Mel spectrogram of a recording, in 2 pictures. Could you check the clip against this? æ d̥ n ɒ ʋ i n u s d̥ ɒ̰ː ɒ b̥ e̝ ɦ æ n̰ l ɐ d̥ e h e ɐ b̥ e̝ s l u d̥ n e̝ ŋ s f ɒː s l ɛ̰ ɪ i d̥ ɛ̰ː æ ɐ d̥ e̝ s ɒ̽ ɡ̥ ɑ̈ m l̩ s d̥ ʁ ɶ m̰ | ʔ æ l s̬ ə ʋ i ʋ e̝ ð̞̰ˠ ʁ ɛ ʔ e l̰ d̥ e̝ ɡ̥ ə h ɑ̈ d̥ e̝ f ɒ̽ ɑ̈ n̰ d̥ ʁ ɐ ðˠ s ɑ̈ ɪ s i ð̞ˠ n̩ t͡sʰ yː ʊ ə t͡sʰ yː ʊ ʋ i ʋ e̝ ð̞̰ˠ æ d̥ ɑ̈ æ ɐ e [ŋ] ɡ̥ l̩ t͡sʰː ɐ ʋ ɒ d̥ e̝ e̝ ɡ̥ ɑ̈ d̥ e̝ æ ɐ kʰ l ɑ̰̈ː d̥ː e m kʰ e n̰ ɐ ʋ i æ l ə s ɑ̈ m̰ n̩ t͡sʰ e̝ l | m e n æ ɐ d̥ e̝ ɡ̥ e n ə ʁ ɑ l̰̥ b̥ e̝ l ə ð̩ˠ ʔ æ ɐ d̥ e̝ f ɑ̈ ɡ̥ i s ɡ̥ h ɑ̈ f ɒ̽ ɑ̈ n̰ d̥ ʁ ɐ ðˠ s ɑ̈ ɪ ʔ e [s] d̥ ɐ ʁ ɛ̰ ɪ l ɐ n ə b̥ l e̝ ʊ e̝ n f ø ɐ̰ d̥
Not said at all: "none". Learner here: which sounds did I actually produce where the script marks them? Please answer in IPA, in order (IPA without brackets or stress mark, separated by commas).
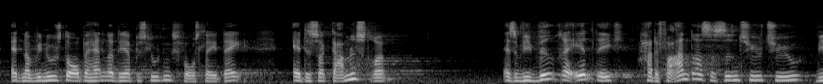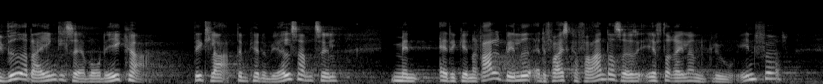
ŋ, f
